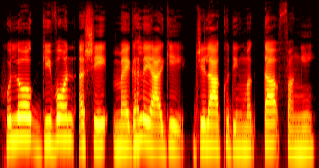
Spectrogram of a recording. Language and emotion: Manipuri, neutral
